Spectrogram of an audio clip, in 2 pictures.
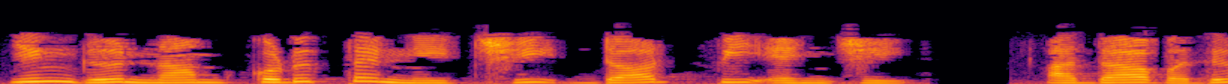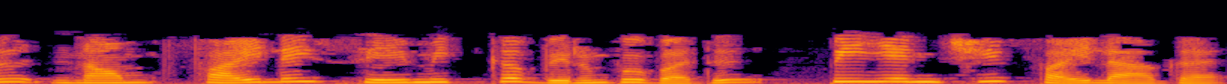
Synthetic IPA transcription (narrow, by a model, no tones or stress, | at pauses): ɪŋɡɯnaːmkɔɽɯt̪ːɐniːt͡ʃiɖaːʈ̚piʔɛnd͡ʒi | ɐðaːʋɐðɯnaːmfɐjɪlɐɪseːmɪkːɐʋɪɾɯmbɯʋɐðɯpiːɛnd͡ʒifɐjɪlaːɣɐ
